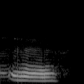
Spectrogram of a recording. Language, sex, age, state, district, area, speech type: Manipuri, female, 45-60, Manipur, Kangpokpi, urban, conversation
